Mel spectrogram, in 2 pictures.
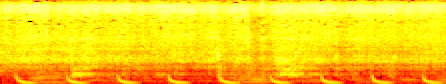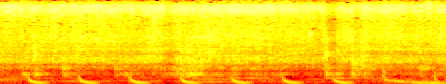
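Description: Chopped green beans sizzling in hot oil in a pressure cooker while a spatula stirs and scrapes them through fried onions. A steady low beat of background music runs underneath.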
